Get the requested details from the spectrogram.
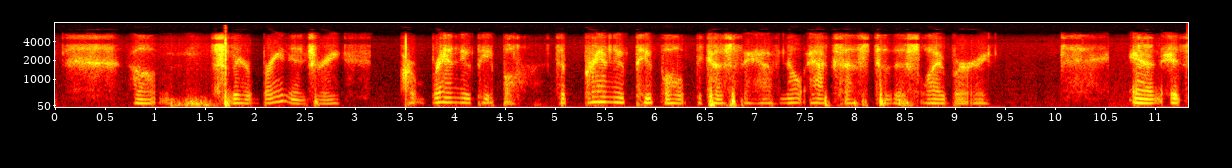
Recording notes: ACIM Daily Conference Call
